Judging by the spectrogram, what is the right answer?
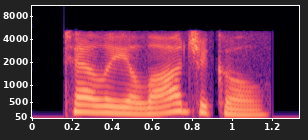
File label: "teleological", English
